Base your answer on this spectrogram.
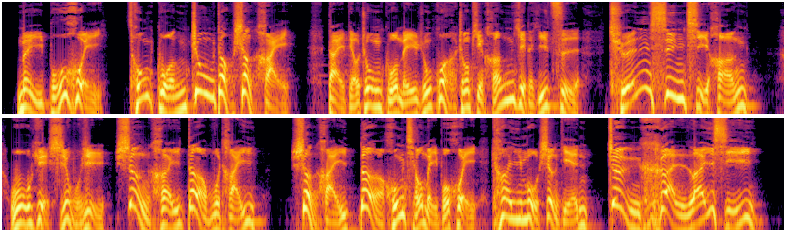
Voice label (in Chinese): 男 开幕词 美博会开幕盛典震撼来袭; 上海大虹桥美博会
